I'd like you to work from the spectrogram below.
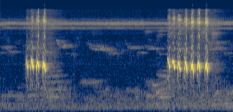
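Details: Female yellow-vented bulbul in breeding condition calling for a male, giving two fast bubbly runs: four quick notes, a two-second pause, then seven rapid chattering notes. A steady high hum sounds underneath.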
